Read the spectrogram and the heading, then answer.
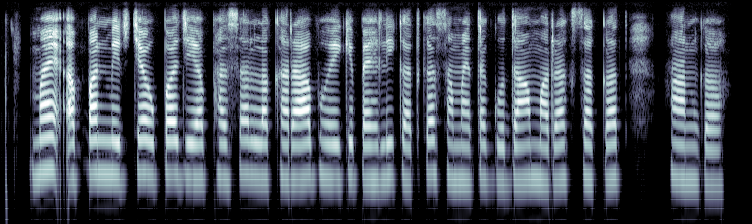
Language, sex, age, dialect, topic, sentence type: Chhattisgarhi, female, 18-24, Northern/Bhandar, agriculture, question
